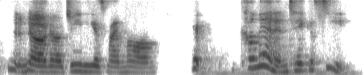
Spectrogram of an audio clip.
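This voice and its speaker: A woman's voice: on the high side, lively intonation, normal speed, husky, poor audio. An actress playing a bubbly young woman who teases her mother's date, reading playfully in a table read. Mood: teasing. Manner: playful, giggly teasing.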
